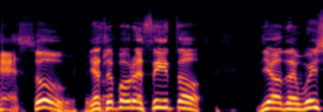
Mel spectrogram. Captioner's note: speaking Spanish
